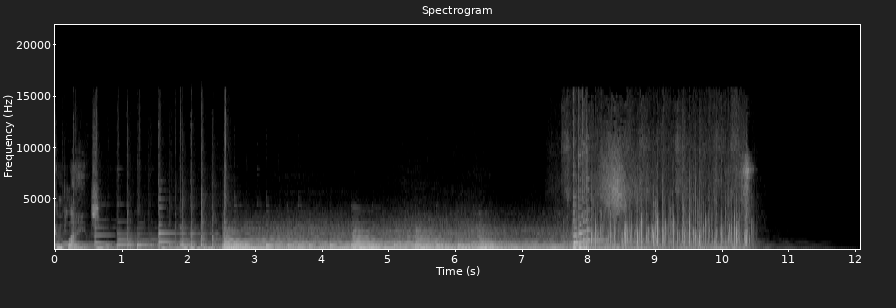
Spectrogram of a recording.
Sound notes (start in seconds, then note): 7.6 applause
